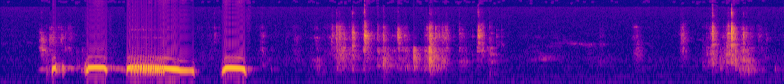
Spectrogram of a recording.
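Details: A decoy spotted dove's lure cooing: one phrase of two brief hollow coos, a drawn-out descending coo and a final short coo, followed by faint scattered clicking and rustling.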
